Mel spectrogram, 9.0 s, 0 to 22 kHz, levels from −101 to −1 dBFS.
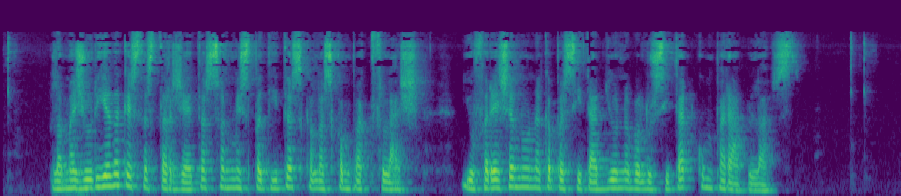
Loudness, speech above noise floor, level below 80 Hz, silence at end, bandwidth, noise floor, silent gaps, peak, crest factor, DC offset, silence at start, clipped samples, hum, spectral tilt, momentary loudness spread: -26 LUFS; 29 dB; -66 dBFS; 1 s; 11.5 kHz; -55 dBFS; none; -10 dBFS; 18 dB; under 0.1%; 0.1 s; under 0.1%; none; -4 dB/octave; 8 LU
